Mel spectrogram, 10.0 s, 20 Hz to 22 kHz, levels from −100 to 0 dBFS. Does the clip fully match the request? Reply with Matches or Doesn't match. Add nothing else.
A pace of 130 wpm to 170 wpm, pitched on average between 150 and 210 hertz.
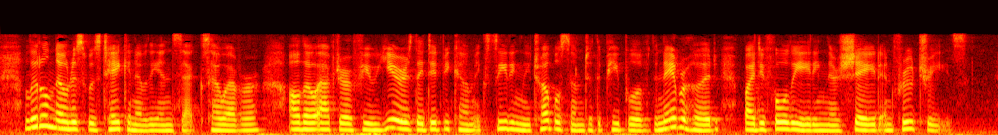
Doesn't match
